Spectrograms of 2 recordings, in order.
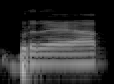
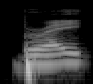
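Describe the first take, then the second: First: It is said with an extra vowel, two syllables. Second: It is said as a single syllable. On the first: The speaker calls it wrong. "bukan bereak" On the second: The speaker calls it right. "Tapi bacanya adalah break a leg"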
